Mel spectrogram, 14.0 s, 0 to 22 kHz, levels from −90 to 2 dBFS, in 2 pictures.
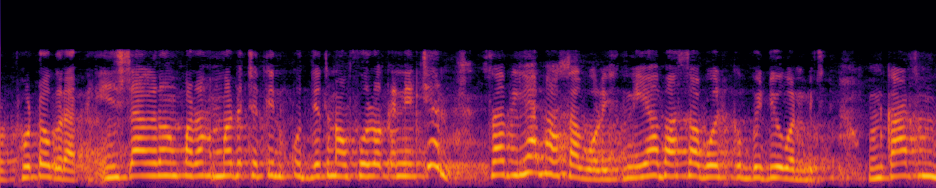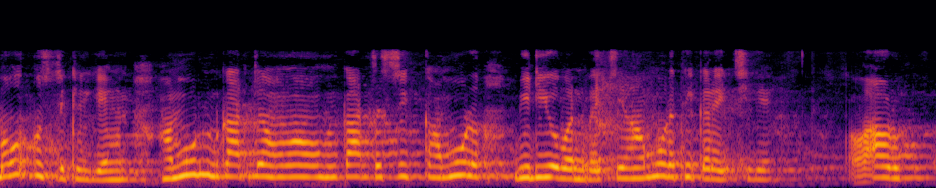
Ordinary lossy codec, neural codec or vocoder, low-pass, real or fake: none; codec, 16 kHz, 4 kbps, FreqCodec, larger model; 7.2 kHz; fake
